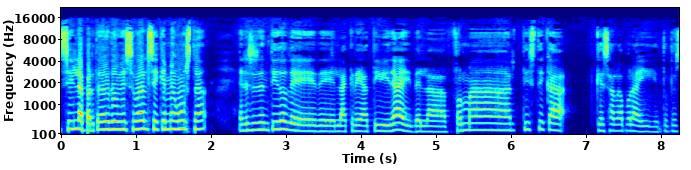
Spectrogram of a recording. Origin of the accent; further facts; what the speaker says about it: Asturias, Spain; also born or lived in Madrid; A pesar de volver a Asturias, era volver a empezar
